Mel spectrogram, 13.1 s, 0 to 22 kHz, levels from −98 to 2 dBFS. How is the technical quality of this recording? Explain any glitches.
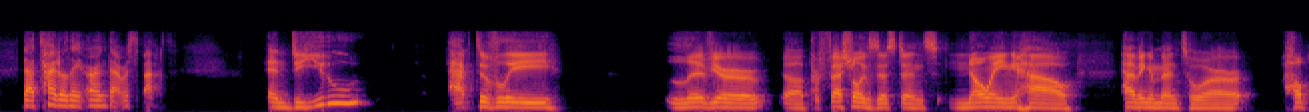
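One glitch stands out in this speech recording, whose call-path sound stops at 8 kHz, consistent with the G.722 codec: a short stall from a late packet. At 3.22 to 3.28 s the jitter buffer emptied, so the last sound is held for 39 ms with a slight buzz or dip. Unlike a dropout, nothing is skipped.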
